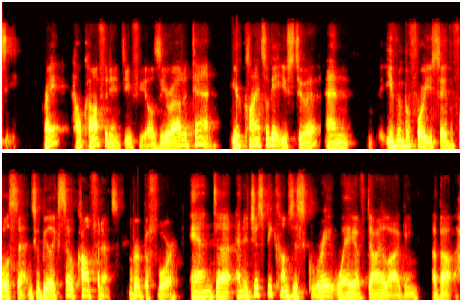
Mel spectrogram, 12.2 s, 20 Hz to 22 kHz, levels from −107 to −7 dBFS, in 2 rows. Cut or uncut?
cut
